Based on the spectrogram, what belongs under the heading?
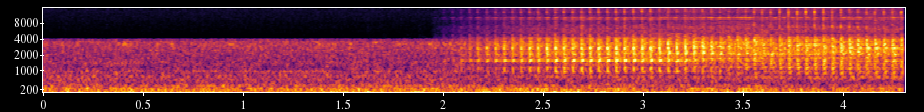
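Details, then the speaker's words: BMW E90 M3, brand new, after air filter change: loud coarse droning rumble and vibration over the running engine, rising when revved; source unidentified. "Can you hear that vibration? What's that coming from?"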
